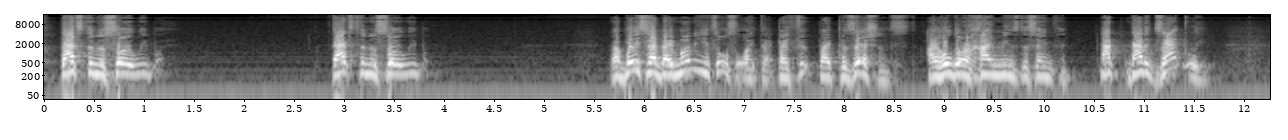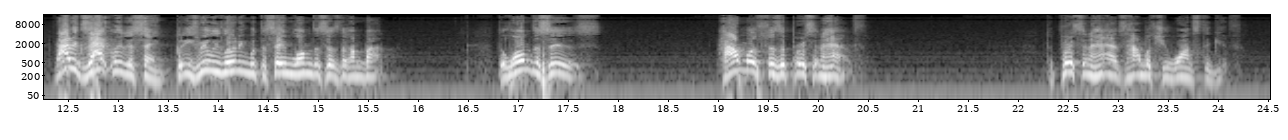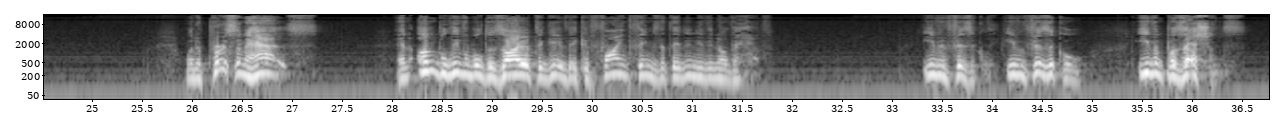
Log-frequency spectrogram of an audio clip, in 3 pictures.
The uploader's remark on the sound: Shiur recorded in Yeshivas Ohr Reuven, Monsey NY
